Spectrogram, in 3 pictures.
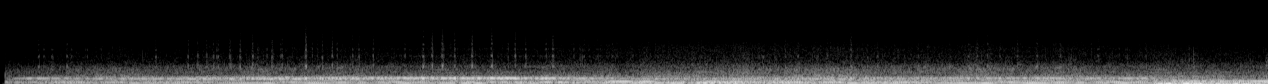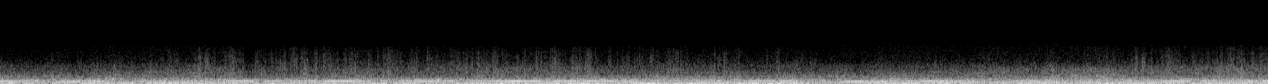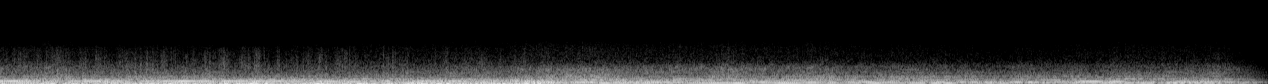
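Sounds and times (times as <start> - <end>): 
wind rumbling on the planet Mars: 0.0 - 38.0.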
